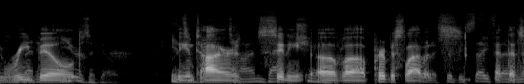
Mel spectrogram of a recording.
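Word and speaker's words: Přibyslavice: plans to basically rebuild the entire city of purpose Labatt's that's how you pronounce it so yeah so first you want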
